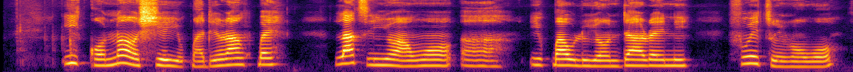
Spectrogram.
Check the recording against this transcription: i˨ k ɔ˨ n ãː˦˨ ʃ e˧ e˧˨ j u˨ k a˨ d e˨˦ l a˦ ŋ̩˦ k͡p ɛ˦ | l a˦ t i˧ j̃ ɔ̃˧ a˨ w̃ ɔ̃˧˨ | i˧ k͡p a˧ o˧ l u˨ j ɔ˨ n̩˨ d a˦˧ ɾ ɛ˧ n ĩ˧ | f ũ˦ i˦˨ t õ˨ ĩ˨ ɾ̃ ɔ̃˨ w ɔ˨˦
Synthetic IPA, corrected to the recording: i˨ k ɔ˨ n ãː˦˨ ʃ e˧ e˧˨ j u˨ k͡p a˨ d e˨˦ ɾ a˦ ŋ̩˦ k͡p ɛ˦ | l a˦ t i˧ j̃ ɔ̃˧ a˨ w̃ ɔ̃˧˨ | i˧ k͡p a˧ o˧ l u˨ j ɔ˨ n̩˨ d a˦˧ ɾ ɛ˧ n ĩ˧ | f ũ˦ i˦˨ t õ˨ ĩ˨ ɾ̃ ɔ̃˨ w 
